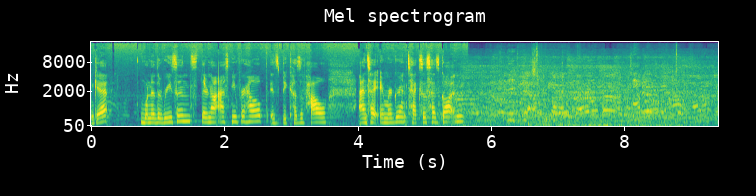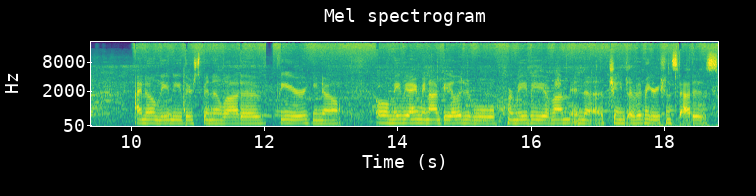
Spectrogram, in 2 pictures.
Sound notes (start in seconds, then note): 5.6 crowd noises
